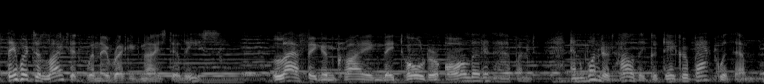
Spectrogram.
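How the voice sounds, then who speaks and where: Casting: male storybook narrator, mid-pitched, lively and dramatic delivery for an animated fairy tale. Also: moderate pace, poor audio. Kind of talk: scripted storybook narration for a dubbed cartoon. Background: loud music.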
